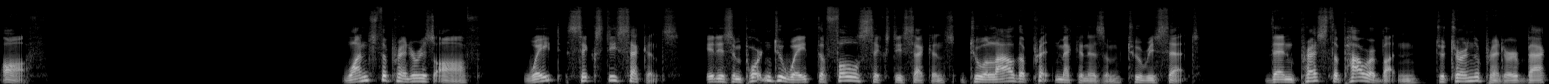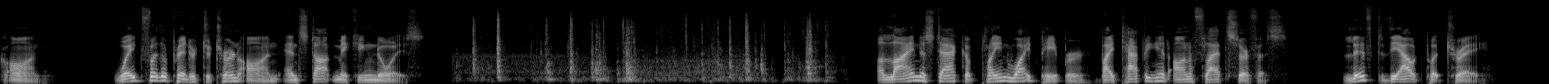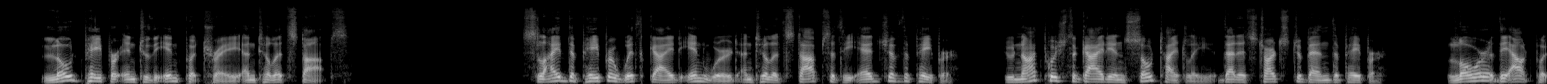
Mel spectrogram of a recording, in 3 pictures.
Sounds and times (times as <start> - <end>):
Speech: 0.0 - 0.5, 3.4 - 12.0, 12.7 - 16.0, 16.6 - 19.8, 24.3 - 28.4, 29.0 - 30.4, 31.4 - 34.5, 36.2 - 44.9, 45.5 - 46.4.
